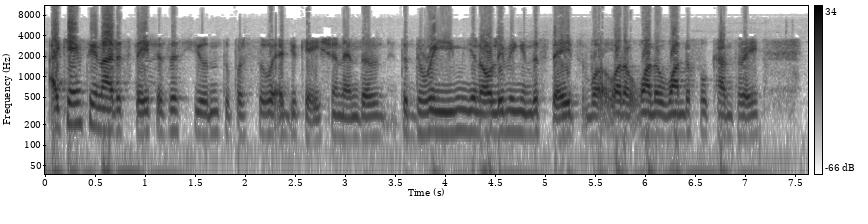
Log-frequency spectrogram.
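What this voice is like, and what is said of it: Non-native accented English. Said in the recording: “I still have an accent ... I still have that accent from various languages”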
